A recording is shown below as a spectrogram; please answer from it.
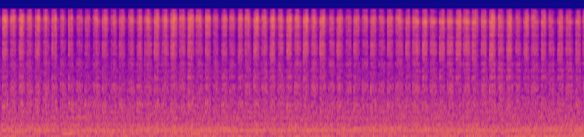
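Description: A black felt-tip marker rubs back and forth in rapid repeated strokes across a white paper page of a spiral sketchbook, filling in an area. The result is a steady, rhythmic, dry scratching hiss with bright, high squeaky emphasis on each stroke and a faint low hum underneath.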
